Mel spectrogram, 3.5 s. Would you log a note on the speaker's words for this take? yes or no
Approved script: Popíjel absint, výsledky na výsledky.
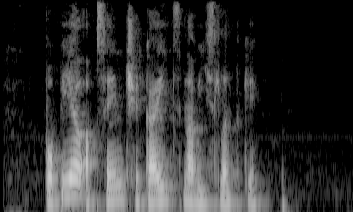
yes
